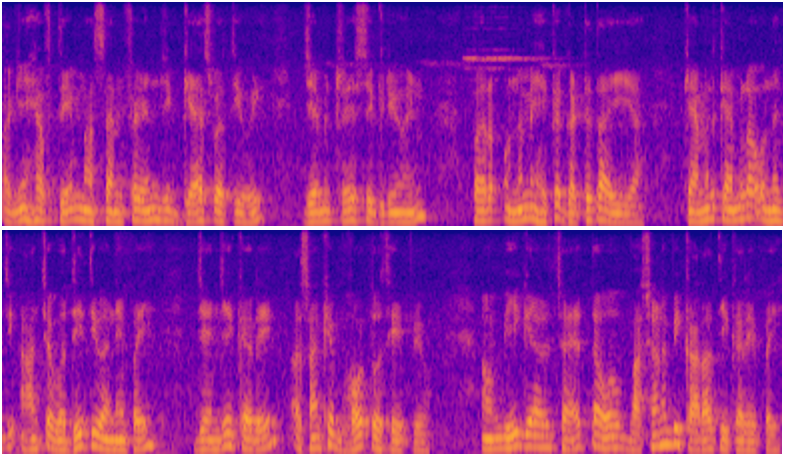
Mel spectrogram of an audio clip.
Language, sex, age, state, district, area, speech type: Sindhi, male, 45-60, Maharashtra, Thane, urban, spontaneous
